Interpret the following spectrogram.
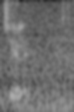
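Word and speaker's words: Tjele: otros fragmentos como el fragmento de chele se escribe tj l chele y el fragmento del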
